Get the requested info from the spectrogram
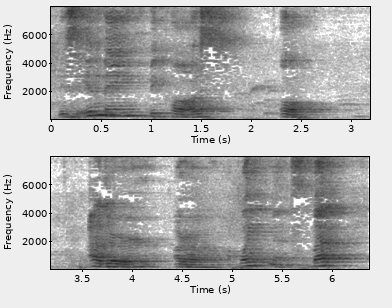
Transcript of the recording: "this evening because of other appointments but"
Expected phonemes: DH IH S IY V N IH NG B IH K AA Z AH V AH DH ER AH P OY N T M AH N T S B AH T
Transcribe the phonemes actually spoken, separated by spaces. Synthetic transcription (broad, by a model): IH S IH N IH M B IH K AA S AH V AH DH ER AH P OY N T M AH N T S B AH T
